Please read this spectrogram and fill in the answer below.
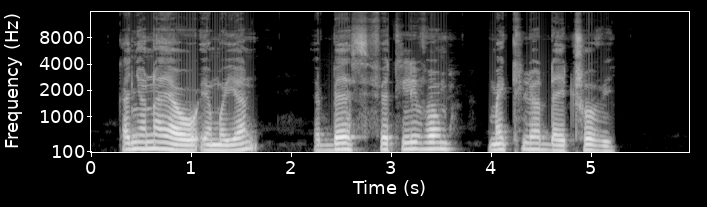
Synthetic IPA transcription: kaɲɔnajaɔʔɛmɔjan | ɛbɛsfɛtlivɔmː | akladajtʰɾɔvi

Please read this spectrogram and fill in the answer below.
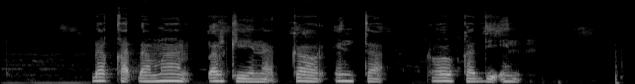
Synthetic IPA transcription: ɗɐqːɑɗɐmaːnɗɐɾkiːnɐ̰kahɔɾɪnt̪a | ɾɔːbkɐd̪ɪʔɪn

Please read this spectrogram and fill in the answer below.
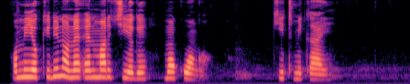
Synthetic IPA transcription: ɔmɪjɔkidinɔnɛʔɛnmart͡ʃjeɡe | mɔkwɔŋɡɔ | kʰitmɪkʰaɪ

